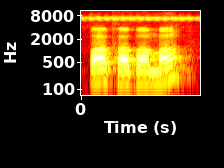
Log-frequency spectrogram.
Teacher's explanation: इसका उच्चारण स्थान होता है ओठ, जिसे हम लोग ओष्ठ वर्ण कहते हैं।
